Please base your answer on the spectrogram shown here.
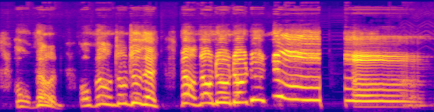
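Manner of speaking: very high, rising, slow, drawn-out shrieking screams. Showing the wrong way to commentate a big moment: demonstrating screaming commentary. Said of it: "you don't scream and you go".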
